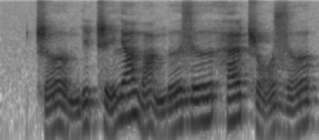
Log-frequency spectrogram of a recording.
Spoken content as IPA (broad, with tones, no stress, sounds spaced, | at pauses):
ʈ͡ʂ ʌː˩˧˩ ŋ i˩˧˩ ʈ͡ʂ e˧˩˧ l ɛ˦˥ ðˤ ʌ˩˧˩ ŋ əː˨˦ z əː˦˥ h a˦˥ ʈ͡ʂ ɔ˧˩˧ z ʌ˨˦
